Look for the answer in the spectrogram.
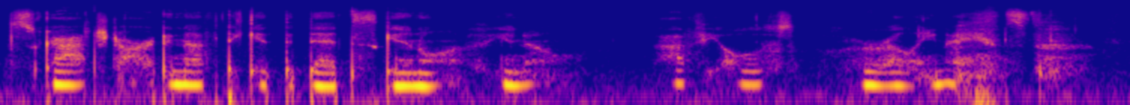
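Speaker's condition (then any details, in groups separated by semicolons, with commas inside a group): No condition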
